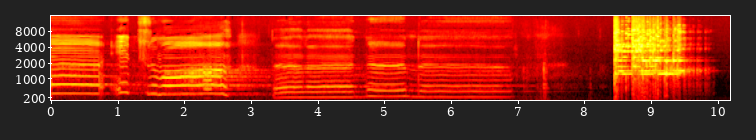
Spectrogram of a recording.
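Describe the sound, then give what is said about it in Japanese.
A plate is dropped and shatters in the morning before work, one sharp, bright crash of breaking crockery near the end, following a long sung melody. “出勤前の午前8時、妻がお皿を割った。”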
